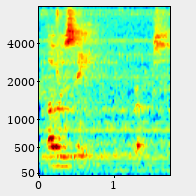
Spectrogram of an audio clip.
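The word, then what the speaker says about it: Ausbrooks: It's spelled A-U-S-B-R-O-O-K-S. And if you look for it under that name, you will miss a lot of records that are filed under O.Z. Brooks.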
